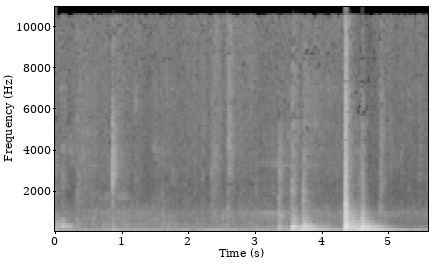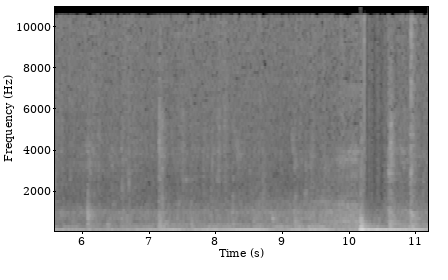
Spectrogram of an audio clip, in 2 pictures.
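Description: A door is shut by the speaker with one sharp, solid click and a brief low thump, set against a steady hum with faint rustling and a low rumble toward the end.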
